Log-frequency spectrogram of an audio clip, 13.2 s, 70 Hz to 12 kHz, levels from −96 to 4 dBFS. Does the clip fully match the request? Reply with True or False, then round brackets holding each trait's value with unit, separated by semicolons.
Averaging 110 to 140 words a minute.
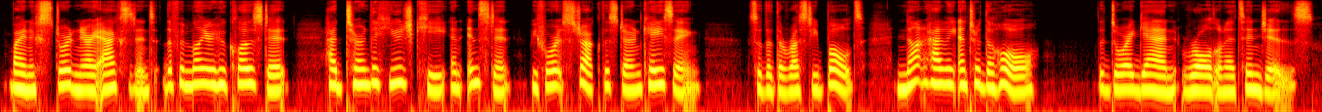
False (175 wpm)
